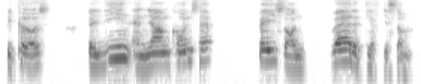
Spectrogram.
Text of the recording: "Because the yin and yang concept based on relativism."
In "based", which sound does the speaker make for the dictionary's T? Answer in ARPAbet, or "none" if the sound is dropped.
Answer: none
